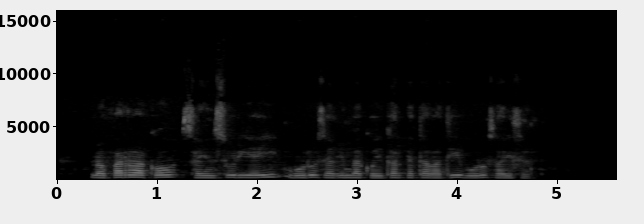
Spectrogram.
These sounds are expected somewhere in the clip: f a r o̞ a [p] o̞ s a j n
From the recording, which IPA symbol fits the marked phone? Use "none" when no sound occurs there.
k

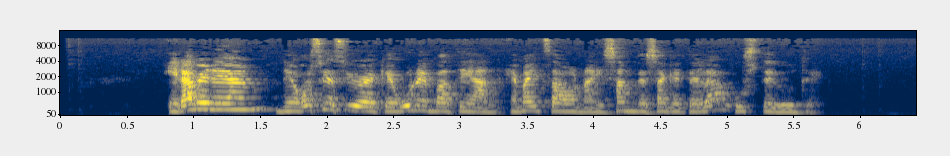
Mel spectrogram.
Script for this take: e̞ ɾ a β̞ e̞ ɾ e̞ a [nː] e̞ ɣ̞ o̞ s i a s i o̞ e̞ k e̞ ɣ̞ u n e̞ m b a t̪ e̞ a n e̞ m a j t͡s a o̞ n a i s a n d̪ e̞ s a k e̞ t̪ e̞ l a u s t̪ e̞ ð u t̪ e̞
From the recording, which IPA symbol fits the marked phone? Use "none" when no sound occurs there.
nː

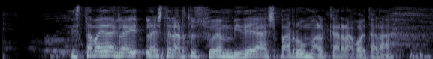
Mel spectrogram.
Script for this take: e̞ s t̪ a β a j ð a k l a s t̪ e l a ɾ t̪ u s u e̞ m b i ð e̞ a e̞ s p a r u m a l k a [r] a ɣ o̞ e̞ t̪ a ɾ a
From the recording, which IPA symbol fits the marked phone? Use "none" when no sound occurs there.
r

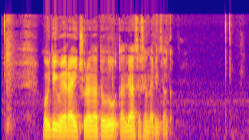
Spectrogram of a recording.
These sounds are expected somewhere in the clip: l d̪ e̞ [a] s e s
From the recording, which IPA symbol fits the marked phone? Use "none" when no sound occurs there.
a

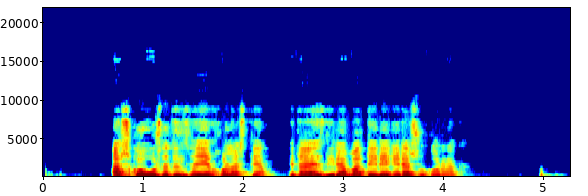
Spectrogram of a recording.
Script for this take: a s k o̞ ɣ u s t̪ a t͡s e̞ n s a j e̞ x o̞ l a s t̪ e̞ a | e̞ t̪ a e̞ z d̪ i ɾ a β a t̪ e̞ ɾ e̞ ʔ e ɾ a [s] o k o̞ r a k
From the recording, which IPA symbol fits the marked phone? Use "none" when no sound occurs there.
s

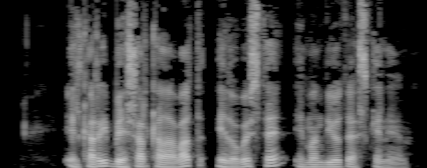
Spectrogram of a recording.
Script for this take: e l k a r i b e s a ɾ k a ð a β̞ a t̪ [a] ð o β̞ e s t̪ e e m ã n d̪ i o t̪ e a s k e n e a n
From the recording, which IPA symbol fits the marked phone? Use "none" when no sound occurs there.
e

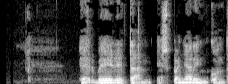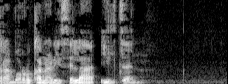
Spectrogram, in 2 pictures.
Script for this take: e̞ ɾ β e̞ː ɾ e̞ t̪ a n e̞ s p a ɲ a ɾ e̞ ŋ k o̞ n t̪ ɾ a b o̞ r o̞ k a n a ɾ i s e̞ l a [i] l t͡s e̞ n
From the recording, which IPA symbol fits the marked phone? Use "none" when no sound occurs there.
i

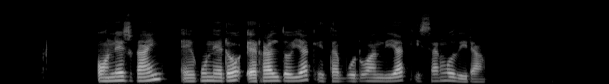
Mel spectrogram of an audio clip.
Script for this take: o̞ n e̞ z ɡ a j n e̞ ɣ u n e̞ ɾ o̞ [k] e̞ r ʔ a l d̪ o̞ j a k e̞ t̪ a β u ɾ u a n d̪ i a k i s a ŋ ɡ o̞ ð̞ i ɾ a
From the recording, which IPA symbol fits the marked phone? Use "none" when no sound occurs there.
ʔ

